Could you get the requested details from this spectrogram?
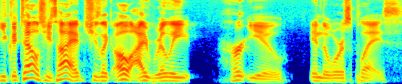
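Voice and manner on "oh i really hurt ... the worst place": normal talking voice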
